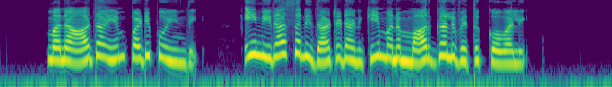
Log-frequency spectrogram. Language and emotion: Telugu, sad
